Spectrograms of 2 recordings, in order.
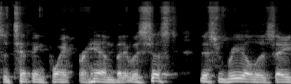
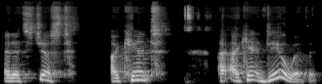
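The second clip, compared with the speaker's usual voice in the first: higher-pitched imitation of a baffled, frustrated golfer; exasperated retelling; 8 semitones higher than usual. Golfer venting to his coach about stray shots, mock exasperation. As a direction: act out mild helpless exasperation.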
